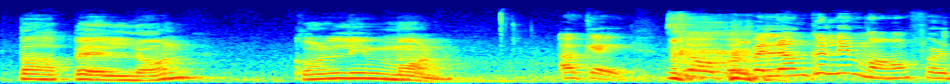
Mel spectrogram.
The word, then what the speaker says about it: Papelón con Limón: Papa Don come on how do you pronounce it again Jose pop alone con limón okay noble uncle Imam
